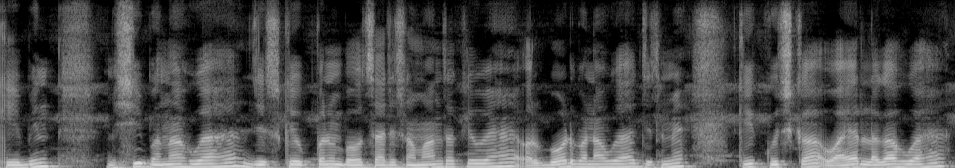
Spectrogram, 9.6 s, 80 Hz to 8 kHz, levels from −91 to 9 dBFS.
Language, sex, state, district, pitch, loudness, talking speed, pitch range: Hindi, male, Jharkhand, Palamu, 140 Hz, -15 LUFS, 155 wpm, 125-155 Hz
